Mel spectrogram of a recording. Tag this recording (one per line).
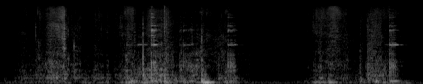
Bottles
glass-tinging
